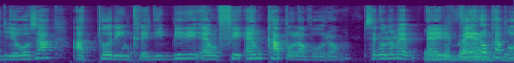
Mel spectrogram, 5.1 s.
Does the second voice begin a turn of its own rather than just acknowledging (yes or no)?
no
